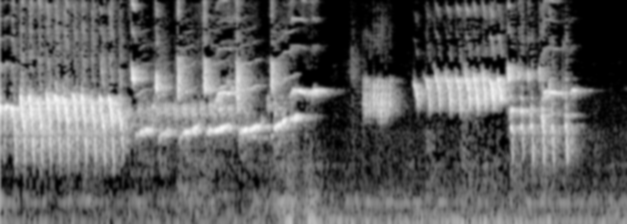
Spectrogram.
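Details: White canary singing: rolling rapid trills, then a string of rising and falling whistled notes, a brief pause, and more bright pulsed trills.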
